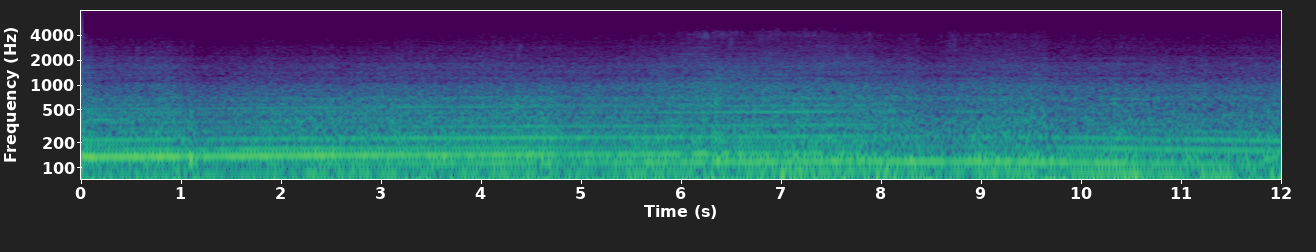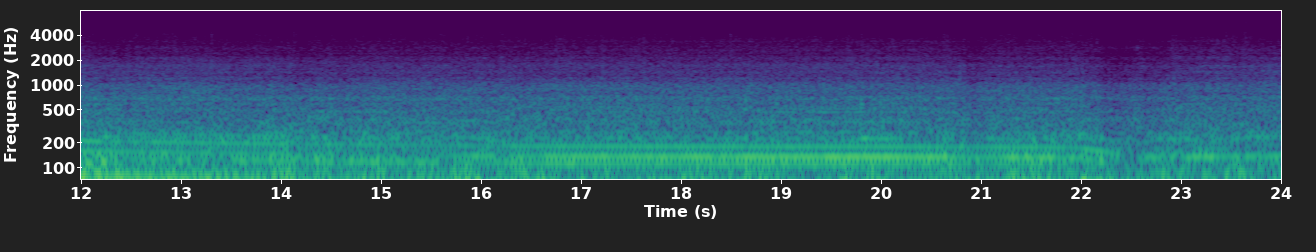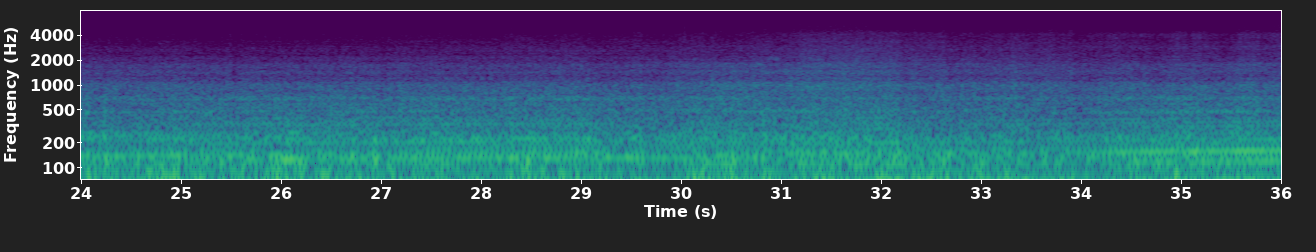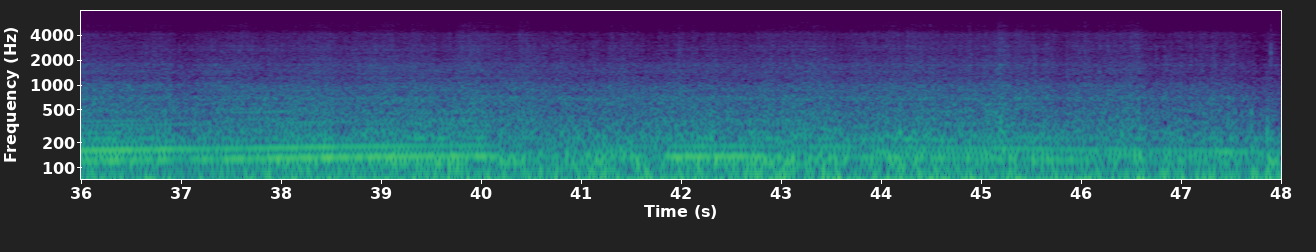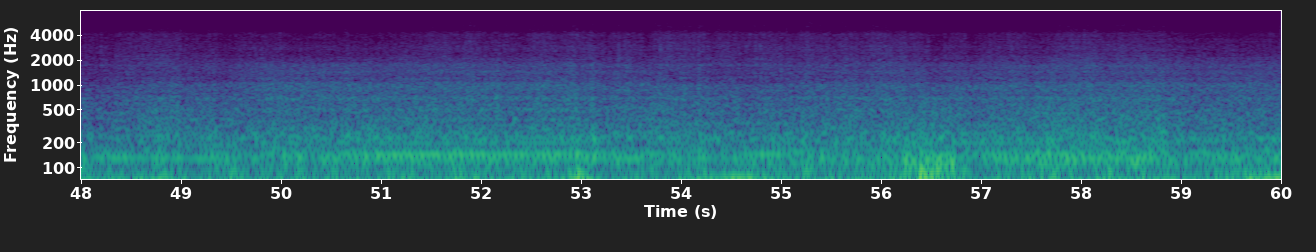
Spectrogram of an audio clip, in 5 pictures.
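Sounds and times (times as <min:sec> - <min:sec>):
car engine running hard: 0:00.0 - 1:00.0
road noise: 0:00.0 - 1:00.0
wind noise: 0:00.0 - 1:00.0.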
